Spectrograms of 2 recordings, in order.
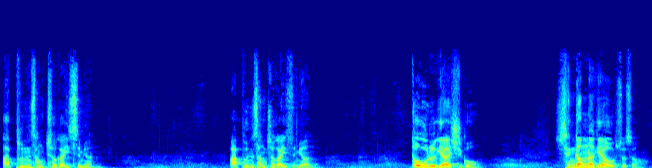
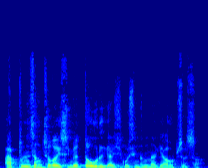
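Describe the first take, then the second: First: Recited prayer. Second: Much softer, hushed repeat of the prayer. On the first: Preacher demonstrates the healing prayer to the congregation, intoning. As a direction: intone it like a prayer, pressing harder at the end. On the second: Preacher repeats the prayer for the congregation, hushed. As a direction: breathe the prayer out quietly. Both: Shown as a demonstration. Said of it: "이것이 치유 기도문이에요".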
